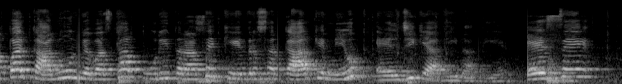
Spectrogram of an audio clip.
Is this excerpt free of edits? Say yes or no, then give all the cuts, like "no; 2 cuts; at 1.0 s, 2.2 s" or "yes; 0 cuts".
no; 1 cut; at 5.3 s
